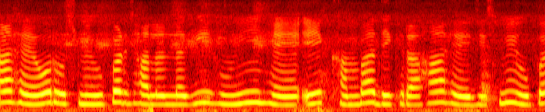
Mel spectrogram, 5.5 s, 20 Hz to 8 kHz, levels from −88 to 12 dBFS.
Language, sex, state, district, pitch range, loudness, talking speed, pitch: Hindi, female, Haryana, Charkhi Dadri, 235-275 Hz, -15 LUFS, 175 wpm, 250 Hz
